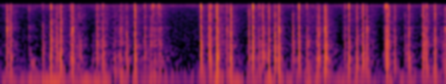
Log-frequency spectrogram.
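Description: Long nails scratch and tap the printed side of a tall, hollow cardboard potato chip canister held near the microphone. Rapid dry clicks and scratchy strokes come in quick bursts with a brief lull partway through, each tap dying away almost at once over a faint hollow low thud.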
